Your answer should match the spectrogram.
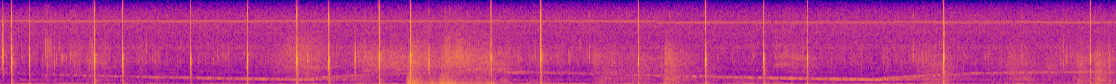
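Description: An emergency-vehicle siren wailing, its pitch sliding slowly down and then sweeping quickly back up, twice. Quick clicks and taps of a stylus on a pen tablet run throughout as handwriting is entered.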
